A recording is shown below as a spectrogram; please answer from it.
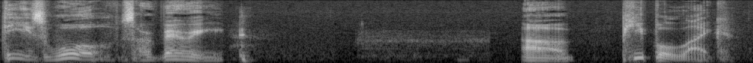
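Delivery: carrying stage whisper. Playing a character in a tabletop game, describing wolves, loud whisper. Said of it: "I'm trying to whisper".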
